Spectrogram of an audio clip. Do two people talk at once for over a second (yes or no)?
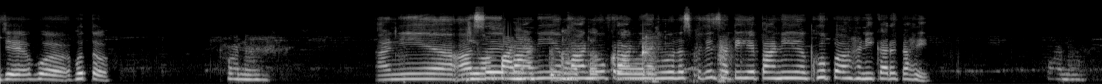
yes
